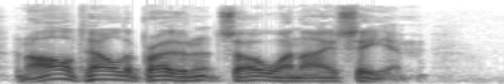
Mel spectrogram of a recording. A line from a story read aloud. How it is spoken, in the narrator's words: Roosevelt boomed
